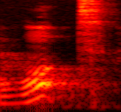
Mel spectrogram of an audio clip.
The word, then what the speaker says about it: what: what did you see now we know how to spell what we mustn't forget that silent h what did you see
